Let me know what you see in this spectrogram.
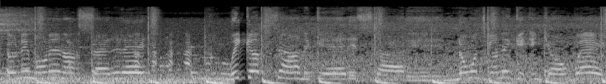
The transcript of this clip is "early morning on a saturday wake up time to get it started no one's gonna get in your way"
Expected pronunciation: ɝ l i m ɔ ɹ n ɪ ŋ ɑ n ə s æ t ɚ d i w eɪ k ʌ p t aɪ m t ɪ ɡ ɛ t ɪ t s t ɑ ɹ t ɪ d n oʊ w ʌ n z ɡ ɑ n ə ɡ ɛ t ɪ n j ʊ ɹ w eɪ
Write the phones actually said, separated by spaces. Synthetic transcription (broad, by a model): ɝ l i m ɔ ɹ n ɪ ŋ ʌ n s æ t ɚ d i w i k ʌ p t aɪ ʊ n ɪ ɡ ɛ t ɪ t s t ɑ ɹ t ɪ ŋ n oʊ w ʌ n z ɡ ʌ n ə ɡ ɛ t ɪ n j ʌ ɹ w eɪ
